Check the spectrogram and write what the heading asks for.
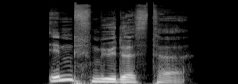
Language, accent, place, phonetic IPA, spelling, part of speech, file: German, Germany, Berlin, [ˈɪmp͡fˌmyːdəstə], impfmüdeste, adjective, De-impfmüdeste.ogg
- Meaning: inflection of impfmüde: 1. strong/mixed nominative/accusative feminine singular superlative degree 2. strong nominative/accusative plural superlative degree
